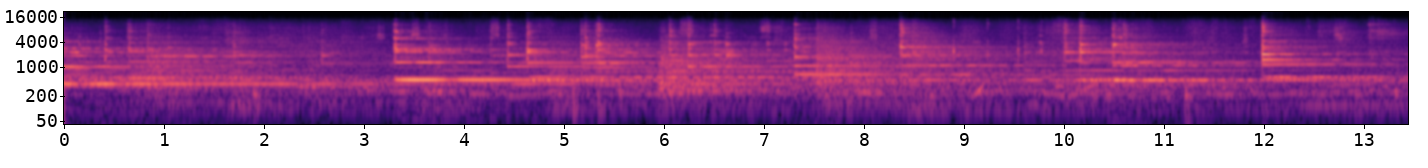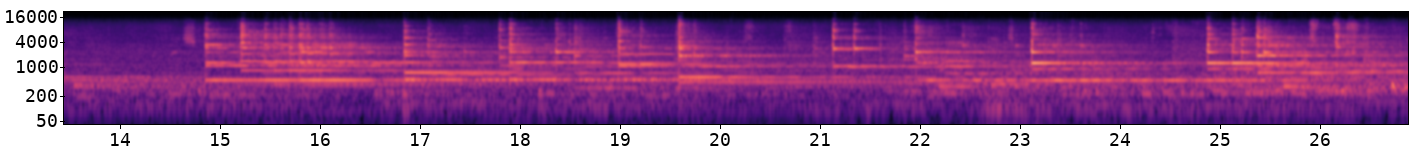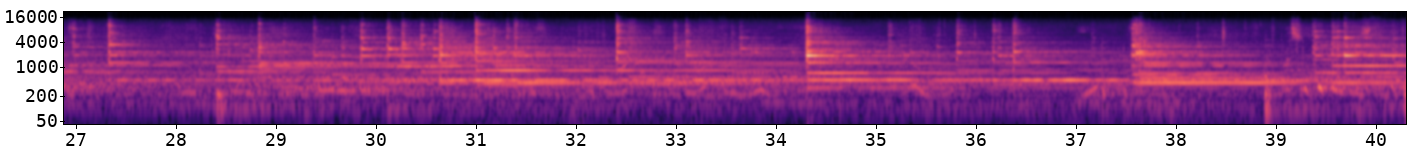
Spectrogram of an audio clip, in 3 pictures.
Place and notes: Vlamingenstraat, Leuven, Belgien - Leuven - Kadoc - clinamem - sound installation
Inside the old cathedral - the sound of a sound installation by Celeste Boursier-Mougenot entitled "clinamen" - part of the soun art festival Hear/ Here in Leuven. The sounds of floating porcelan bowls triggering each other while swimming in a round pool surrounded by
visitors talking.
international sound scapes & art sounds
